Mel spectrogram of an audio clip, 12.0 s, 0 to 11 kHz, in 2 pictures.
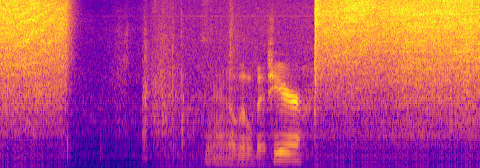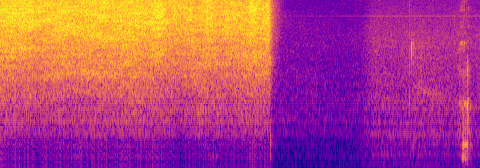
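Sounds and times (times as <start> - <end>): paint spray gun hissing: 0.0 - 1.0, 3.9 - 9.5.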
